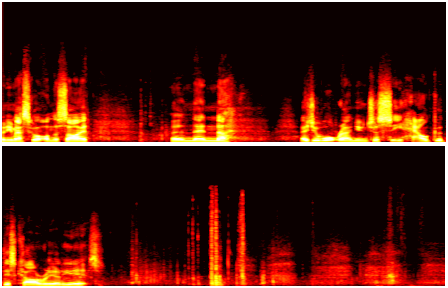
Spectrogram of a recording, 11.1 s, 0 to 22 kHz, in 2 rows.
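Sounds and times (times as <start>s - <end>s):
footsteps on gravel: 0.8s - 2.6s, 7.0s - 10.9s
car door opening: 7.9s - 8.8s.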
